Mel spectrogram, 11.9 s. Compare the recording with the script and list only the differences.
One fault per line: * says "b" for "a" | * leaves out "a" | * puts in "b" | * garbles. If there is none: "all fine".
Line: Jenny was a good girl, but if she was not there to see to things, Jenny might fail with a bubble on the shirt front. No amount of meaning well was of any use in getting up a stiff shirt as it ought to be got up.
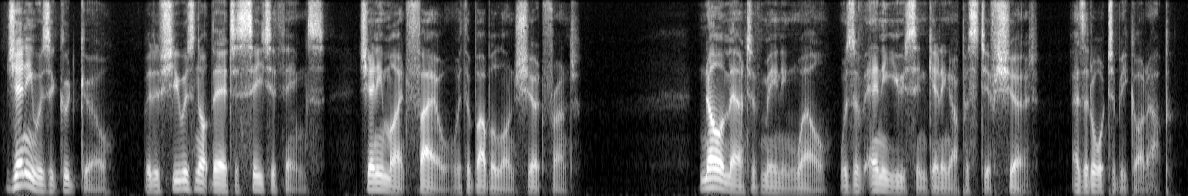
* leaves out "the"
